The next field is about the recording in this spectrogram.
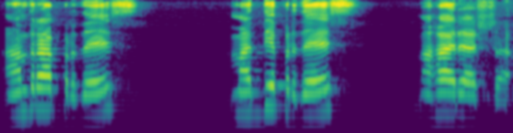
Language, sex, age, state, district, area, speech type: Malayalam, female, 60+, Kerala, Pathanamthitta, rural, spontaneous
